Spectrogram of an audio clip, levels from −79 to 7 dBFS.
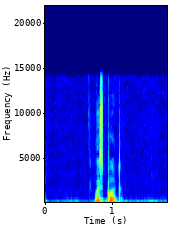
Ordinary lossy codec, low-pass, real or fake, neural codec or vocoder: none; 14.4 kHz; fake; codec, 32 kHz, 1.9 kbps, SNAC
